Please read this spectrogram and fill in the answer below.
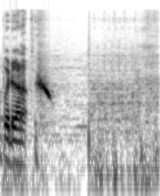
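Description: A man's voice briefly, then a motorcycle engine running low and steady, heard while riding.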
